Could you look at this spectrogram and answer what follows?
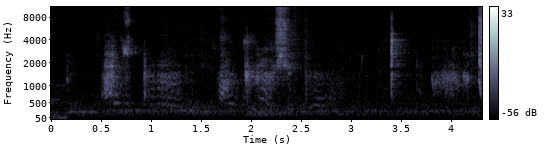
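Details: Caged budgerigar that has just begun talking attempts words it has learned: raspy, chattering speech with short scratchy bursts and sharp clicks, about five phrases in four seconds in a quiet room.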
